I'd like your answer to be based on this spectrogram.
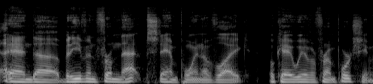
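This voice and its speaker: A man with an American accent speaks at a fairly quick pace and medium pitch in a plain, everyday voice. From Oklahoma, Tulsa area. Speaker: youth pastor. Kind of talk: podcast interview. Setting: home garage. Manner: casual, filler-heavy.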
